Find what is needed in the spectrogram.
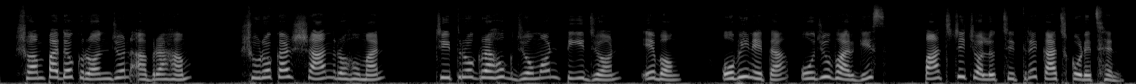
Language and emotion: Bengali, neutral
